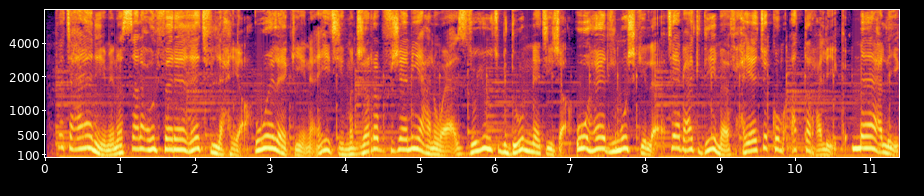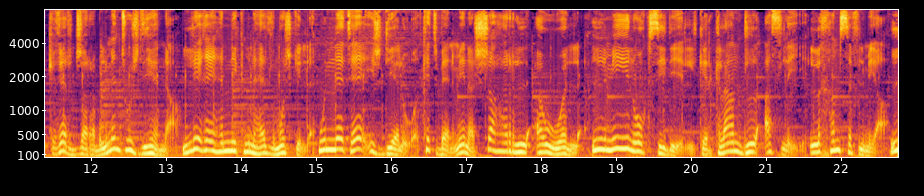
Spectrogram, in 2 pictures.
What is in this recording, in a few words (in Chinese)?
阿拉伯语男声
